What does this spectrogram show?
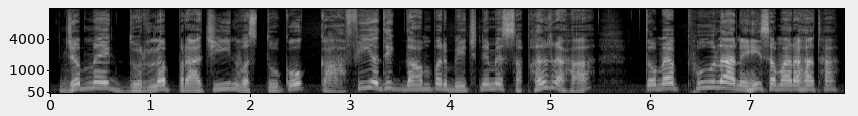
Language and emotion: Hindi, happy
